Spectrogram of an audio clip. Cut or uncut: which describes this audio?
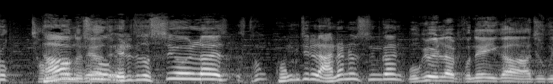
uncut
